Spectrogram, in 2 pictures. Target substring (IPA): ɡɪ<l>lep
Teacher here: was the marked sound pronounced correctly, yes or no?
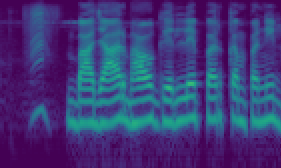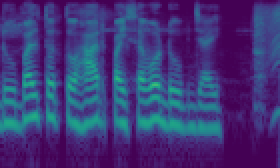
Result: no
